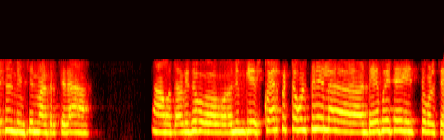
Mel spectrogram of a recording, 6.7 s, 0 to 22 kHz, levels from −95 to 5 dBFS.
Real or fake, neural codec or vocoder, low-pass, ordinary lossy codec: fake; vocoder, 22.05 kHz, 80 mel bands, Vocos; 3.6 kHz; none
